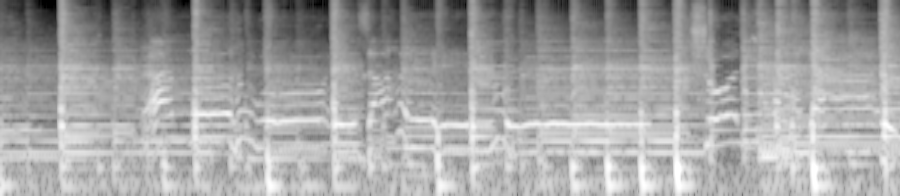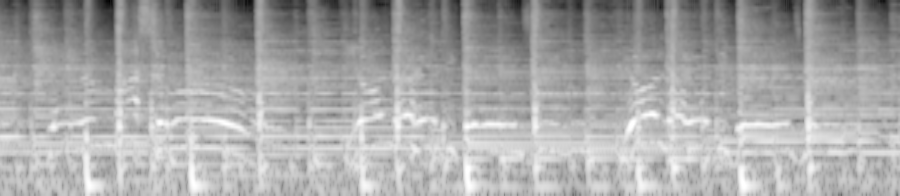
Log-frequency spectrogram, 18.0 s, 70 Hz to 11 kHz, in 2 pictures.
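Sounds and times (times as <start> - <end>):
acoustic guitars strumming: 0.0 - 18.0.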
